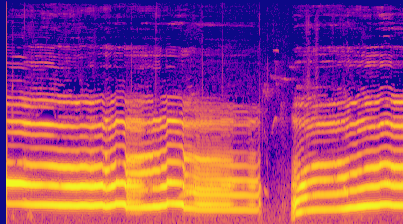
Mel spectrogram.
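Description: A Siberian husky howls in long, rich, wavering tones, pausing briefly before rising into another drawn-out note.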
